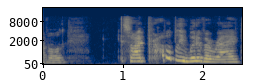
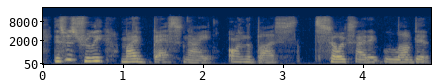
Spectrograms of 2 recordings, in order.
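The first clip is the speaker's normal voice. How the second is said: ordinary delivery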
